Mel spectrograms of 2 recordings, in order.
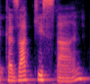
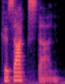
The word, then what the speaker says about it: Kazakhstan: We It's Kazakhstan. We say Kazakistan. There's a vow one more vow. But in English it's actually Kazakhstan, right?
